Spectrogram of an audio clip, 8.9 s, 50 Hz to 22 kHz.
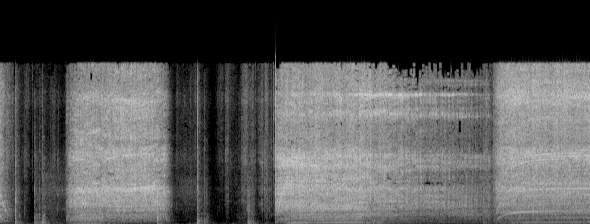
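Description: Bosch 14.4 V cordless power tools run in short bursts on freshly fitted lithium-ion packs. A motor whirs for about a second and a half. Then the Bosch GSR 14.4 VE-2 cordless drill spins up and runs for about three seconds, its speed dropping before it stops, and spins up again near the end.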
